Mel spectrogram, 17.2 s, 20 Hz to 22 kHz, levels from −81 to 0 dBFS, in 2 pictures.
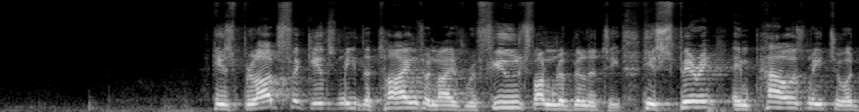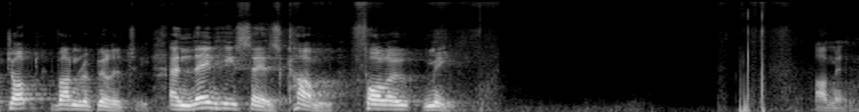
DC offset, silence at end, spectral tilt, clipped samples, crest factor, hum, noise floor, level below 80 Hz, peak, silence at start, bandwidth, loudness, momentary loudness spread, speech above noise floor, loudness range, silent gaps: under 0.1%; 0.1 s; -5 dB/octave; under 0.1%; 16 dB; none; -70 dBFS; -50 dBFS; -2 dBFS; 2.15 s; over 20 kHz; -16 LUFS; 14 LU; 54 dB; 6 LU; none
